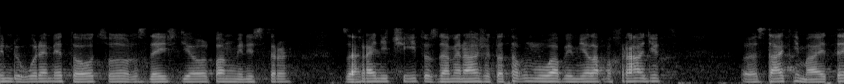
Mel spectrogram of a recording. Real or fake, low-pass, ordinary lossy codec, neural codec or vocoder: fake; 5.4 kHz; Opus, 24 kbps; codec, 24 kHz, 0.9 kbps, WavTokenizer, medium speech release version 2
